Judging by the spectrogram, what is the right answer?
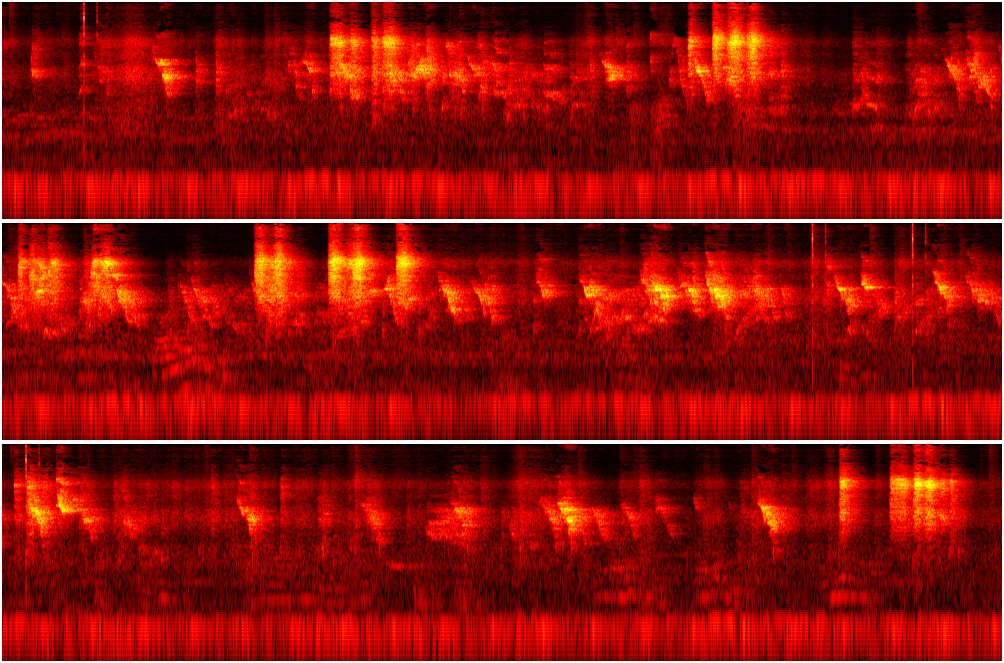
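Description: Pet budgerigar chirping: a busy, continuous run of short, high calls, with a low steady hum underneath.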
